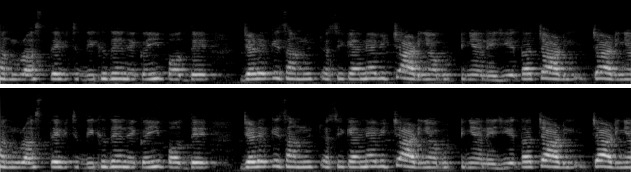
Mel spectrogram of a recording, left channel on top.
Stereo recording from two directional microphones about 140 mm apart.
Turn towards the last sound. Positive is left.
turn(degrees=-25)  # may be behind; listen again after turning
